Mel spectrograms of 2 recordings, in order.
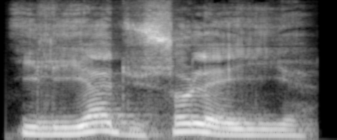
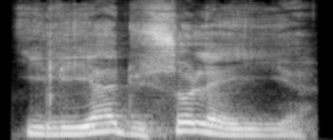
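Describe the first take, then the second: No difference in how they are said.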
